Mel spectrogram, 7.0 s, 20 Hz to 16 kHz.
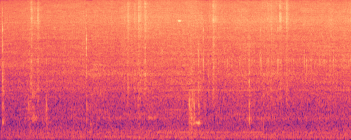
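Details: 7-1/2 gauge Clishay live steam logging locomotive, owned seven years, first run in a year, boiler hot, moving forward and reverse: steady steam hiss with soft, even exhaust puffs, no knocks or clanks; normal running under steam.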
